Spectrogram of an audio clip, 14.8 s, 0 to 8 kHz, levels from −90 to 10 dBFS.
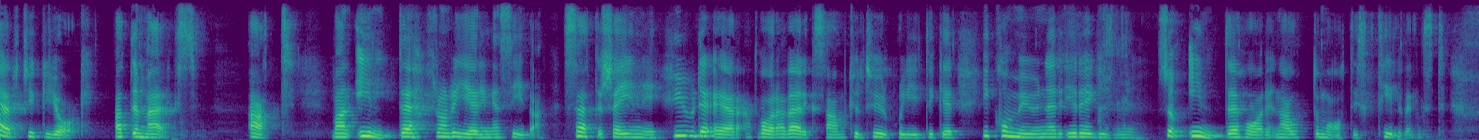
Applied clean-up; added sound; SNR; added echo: neural mask model DeepFilterNet 3.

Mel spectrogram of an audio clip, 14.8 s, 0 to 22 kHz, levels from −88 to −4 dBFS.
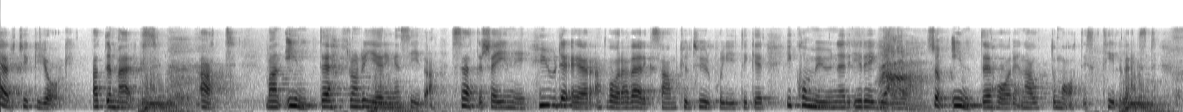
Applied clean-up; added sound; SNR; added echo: none; Animal; 10 dB; none.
